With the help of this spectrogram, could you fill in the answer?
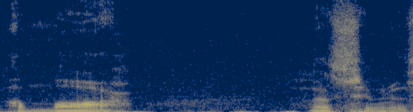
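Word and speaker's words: אָמַר: I think that is pronounced Amar. Let's see what it says here. Strong's H559. Amer.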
